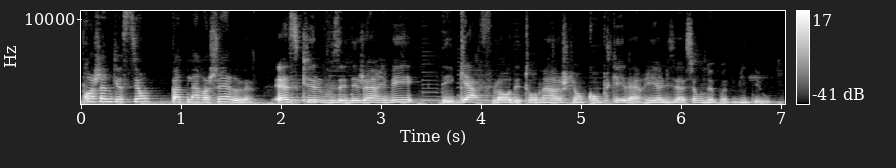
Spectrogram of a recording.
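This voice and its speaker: A Québécoise woman in her thirties from Saguenay, Quebec, co-hosts a cooking channel and speaks with a Québécois French accent. Her mid-range voice has a mellow tone, and in this casual Q&A chat she talks fast and chattily, full of fillers and restarts. Faint music plays behind her.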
